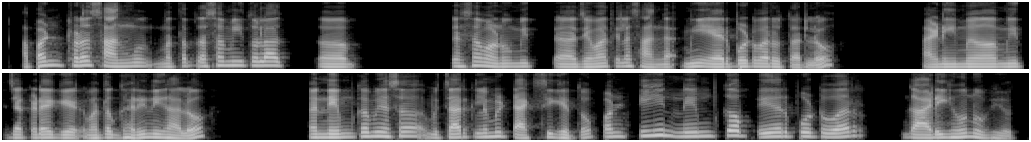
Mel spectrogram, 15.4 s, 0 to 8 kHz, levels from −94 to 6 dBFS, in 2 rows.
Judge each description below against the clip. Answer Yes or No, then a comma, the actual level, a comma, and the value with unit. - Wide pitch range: Yes, wide, 5.7 semitones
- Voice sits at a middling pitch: Yes, medium, 145 Hz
